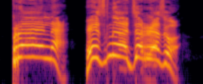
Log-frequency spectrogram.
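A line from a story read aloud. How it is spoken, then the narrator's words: Shout. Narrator (Russian): Кто-то крикнул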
